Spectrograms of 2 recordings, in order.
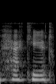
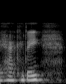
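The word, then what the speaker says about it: Hecate: We also have another villain whose name is Hecati. Um again lots of different pronunciations of this name. Heckit, whatever I say. Hecky.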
